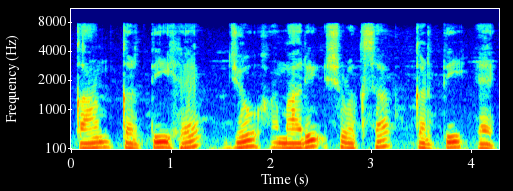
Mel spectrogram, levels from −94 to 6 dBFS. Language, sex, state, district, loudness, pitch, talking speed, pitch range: Hindi, male, Rajasthan, Jaipur, -15 LUFS, 120 Hz, 110 wpm, 110-130 Hz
